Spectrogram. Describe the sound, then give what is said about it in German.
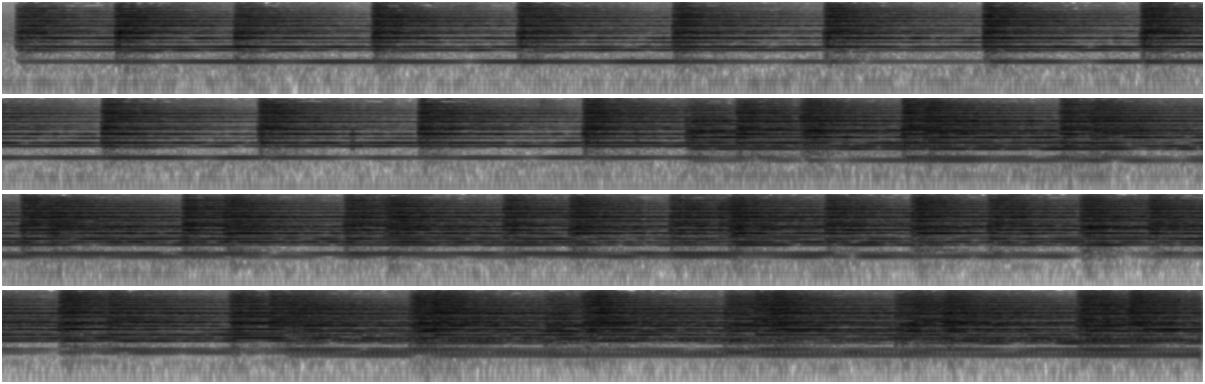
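Parish church bells in Lannach, Styria, ringing at noon: a steady run of many overlapping strokes with a long shimmering ring, a deeper bell joining partway through the peal. “Sie hören die Glocken der Pfarrkirche zum heiligen Franz von Assisi in Lannach in der Steiermark.”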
